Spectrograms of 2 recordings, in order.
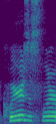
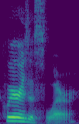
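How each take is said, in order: First: Mocking quote. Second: Said in the usual way. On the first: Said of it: "she said".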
